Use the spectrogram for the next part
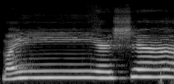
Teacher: നൂൻ സാക്കിനയെ യായിലേക്ക് ലയിപ്പിച്ച് ഉന്നയോടുകൂടി ഓതാൻ ശ്രദ്ധിക്കുക. നൂനിൻ്റെ സൗണ്ടിനെ അവിടെ കേൾക്കൂല, പൂർണ്ണമായിട്ട് അതിലേക്ക് ലയിപ്പിച്ചു കൊടുക്കുക കേട്ടോ.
